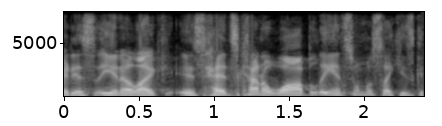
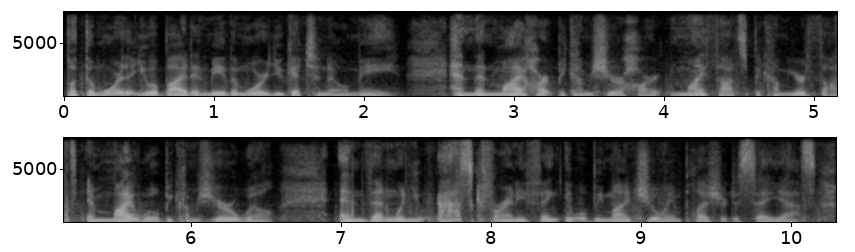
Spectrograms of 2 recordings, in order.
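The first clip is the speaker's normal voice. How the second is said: gentle Jesus; 6 semitones lower, 5 dB quieter than usual. Retold or imitated. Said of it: "'Cause Jesus is saying".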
